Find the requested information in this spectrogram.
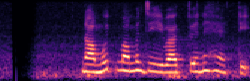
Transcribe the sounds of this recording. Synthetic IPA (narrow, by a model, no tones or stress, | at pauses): namut̪maməd͡ʒiːʋat̪ʋenəɦæʈːi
